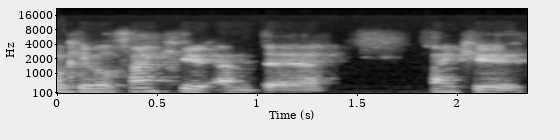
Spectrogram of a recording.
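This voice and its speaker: A man speaks with a Scottish accent against a quiet background. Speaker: police sergeant. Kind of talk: panel talk.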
